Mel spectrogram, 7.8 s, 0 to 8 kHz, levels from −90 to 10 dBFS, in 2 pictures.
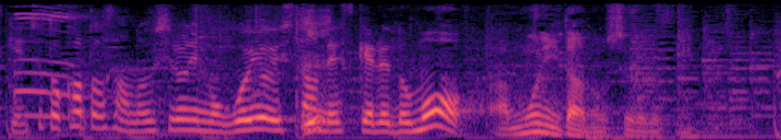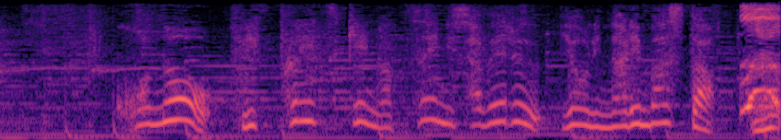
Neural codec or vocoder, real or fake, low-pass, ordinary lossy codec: none; real; 7.2 kHz; none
